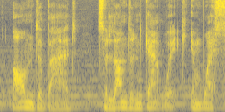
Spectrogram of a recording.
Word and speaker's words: Ahmedabad: Air India 171 involved a Boeing 787 Dreamliner travelling from the Indian city in Gujarat, pronounced Ahmedabad, to London Gatwick in West Sussex in the UK.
